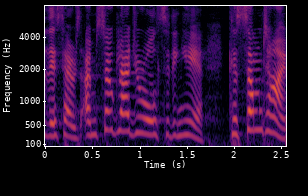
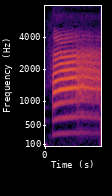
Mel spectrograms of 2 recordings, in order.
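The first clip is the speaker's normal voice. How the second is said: loud scornful ha; sharp mock laugh; 3 semitones higher, 10 dB louder than usual. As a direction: laugh at yourself as your brain.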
